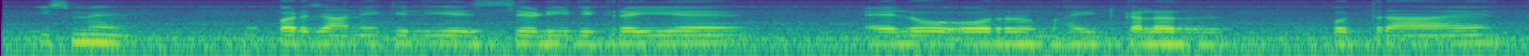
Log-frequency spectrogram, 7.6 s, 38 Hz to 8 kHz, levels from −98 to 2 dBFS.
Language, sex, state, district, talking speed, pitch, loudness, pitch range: Hindi, male, Bihar, Madhepura, 125 wpm, 135 Hz, -19 LUFS, 130-140 Hz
